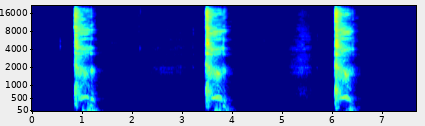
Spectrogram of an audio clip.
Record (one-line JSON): {"three_cough_length": "7.7 s", "three_cough_amplitude": 15777, "three_cough_signal_mean_std_ratio": 0.33, "survey_phase": "beta (2021-08-13 to 2022-03-07)", "age": "45-64", "gender": "Female", "wearing_mask": "No", "symptom_none": true, "smoker_status": "Never smoked", "respiratory_condition_asthma": true, "respiratory_condition_other": false, "recruitment_source": "REACT", "submission_delay": "1 day", "covid_test_result": "Negative", "covid_test_method": "RT-qPCR"}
